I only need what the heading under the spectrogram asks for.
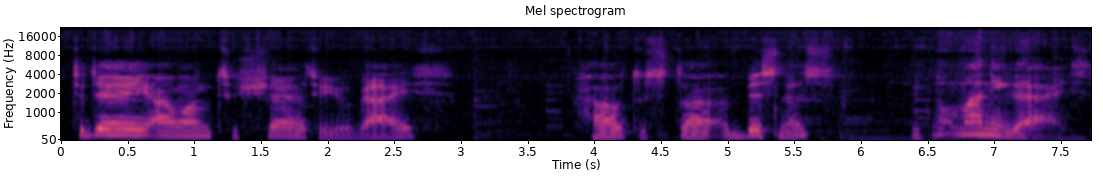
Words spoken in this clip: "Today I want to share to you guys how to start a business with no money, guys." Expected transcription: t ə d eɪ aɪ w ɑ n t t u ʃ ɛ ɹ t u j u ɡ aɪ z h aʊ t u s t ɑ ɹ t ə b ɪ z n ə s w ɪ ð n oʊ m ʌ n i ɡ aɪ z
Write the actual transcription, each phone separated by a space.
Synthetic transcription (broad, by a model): t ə d eɪ aɪ w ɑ n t t u ʃ ɛ ɹ t u j u ɡ aɪ z h aʊ t u s t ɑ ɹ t ə b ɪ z n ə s w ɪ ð n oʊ m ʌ n i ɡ aɪ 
